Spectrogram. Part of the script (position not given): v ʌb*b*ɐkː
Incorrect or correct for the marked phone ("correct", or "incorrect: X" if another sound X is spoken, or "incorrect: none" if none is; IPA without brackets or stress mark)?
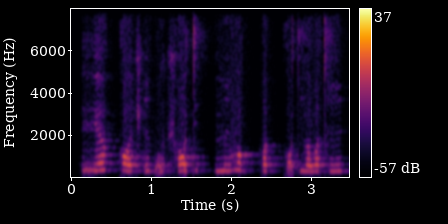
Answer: incorrect: pː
